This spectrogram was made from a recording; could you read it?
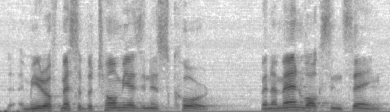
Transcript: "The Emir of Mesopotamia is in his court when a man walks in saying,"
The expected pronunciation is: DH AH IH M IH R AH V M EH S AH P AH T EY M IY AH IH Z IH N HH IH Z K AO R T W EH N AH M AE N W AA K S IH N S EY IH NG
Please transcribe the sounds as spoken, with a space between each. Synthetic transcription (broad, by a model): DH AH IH M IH R AH V M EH S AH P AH T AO M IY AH IH Z IH N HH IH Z K AO R T W EH N AH M AE N W AA K S IH N S EY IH NG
